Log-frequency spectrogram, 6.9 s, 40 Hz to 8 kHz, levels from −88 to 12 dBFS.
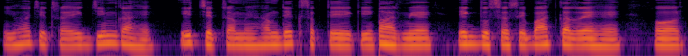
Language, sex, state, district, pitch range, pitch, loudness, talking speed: Hindi, male, Uttar Pradesh, Muzaffarnagar, 110-125 Hz, 115 Hz, -27 LUFS, 220 wpm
